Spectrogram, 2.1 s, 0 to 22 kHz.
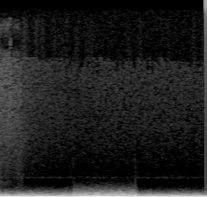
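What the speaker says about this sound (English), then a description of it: "We'll get a sine wave, perfect. We'll pull this down 2 octaves" A pure sine oscillator in the Vital synth, pitched down two octaves, holds a deep, smooth low tone that shifts pitch slightly twice over about two seconds, steady and loud with no other sound.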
